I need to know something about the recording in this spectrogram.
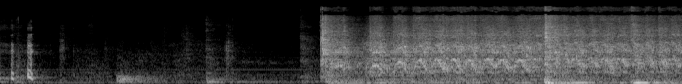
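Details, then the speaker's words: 25-year-old SBC 400 small-block V8 race engine after correcting timing and firing order, a few faint cranks then it catches, runs rough and uneven for seconds and struggles to hold; crew thinks it needs more fuel. "it wants to it wants to it needs a little bit more fuel"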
